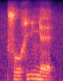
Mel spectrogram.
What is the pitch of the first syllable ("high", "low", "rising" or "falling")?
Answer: low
